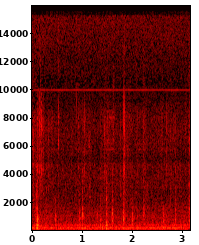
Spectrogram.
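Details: Infiniti G37X sedan with BC Racing coilovers, noise since install ten days earlier: scattered sharp clunks and rattles at uneven intervals over quiet road rumble; suspension clunk over bumps, cause not confirmed.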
